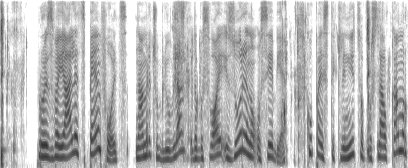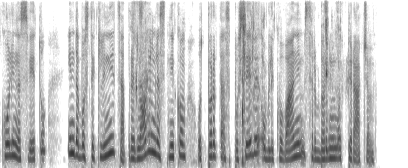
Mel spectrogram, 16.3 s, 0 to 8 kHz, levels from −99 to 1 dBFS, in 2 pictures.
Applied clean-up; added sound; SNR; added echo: neural mask model Resemble Enhance denoiser.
